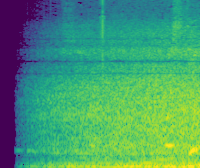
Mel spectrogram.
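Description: Steady low rumble and hiss of background noise fading in from silence over the first second, with a voice beginning near the end.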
